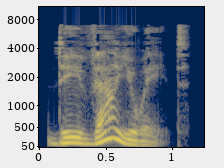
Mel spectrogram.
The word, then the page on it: devaluate: British English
